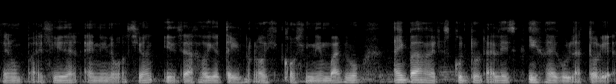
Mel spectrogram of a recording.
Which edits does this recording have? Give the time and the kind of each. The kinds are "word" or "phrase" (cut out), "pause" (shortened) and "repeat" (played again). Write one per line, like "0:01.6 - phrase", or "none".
0:05.2 - pause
